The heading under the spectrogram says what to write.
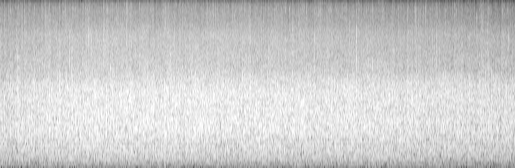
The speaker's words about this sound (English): Everyone who receives this word, clap your hands.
